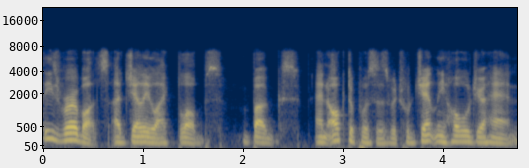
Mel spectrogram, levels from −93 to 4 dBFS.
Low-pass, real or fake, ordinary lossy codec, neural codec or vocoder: 7.2 kHz; real; Opus, 32 kbps; none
